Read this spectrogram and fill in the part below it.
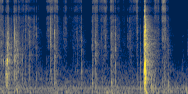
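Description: A deck of Moonology oracle cards is shuffled by hand in a quiet room, with soft riffling bursts and a sharper flick of cards near the end.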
